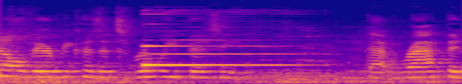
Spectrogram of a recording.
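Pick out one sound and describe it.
An elevator chime rings out with a clear tone.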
